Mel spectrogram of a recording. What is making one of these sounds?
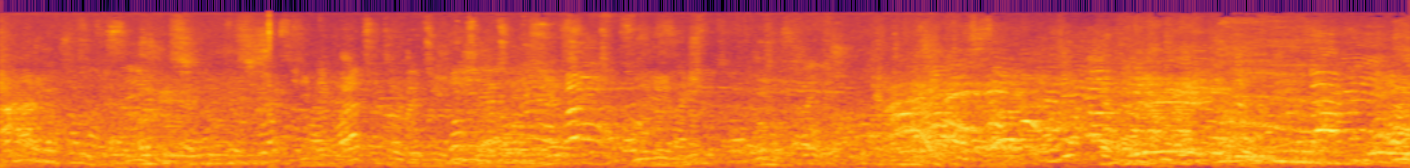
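Men shout and call to each other across an open field.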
